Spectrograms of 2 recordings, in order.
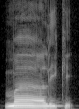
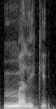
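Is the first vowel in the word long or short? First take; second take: long; short. First: The first vowel is held long. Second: The first vowel is kept short.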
